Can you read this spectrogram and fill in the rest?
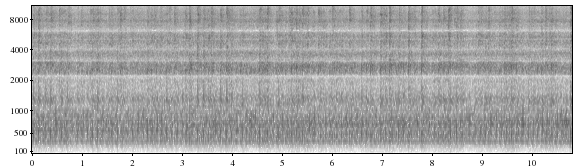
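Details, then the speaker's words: Rebuilt 50-year-old 100cc Homelite XP 1020 chainsaw, wide open: sustained flat screaming run without four-stroking burble; max about 10,500 rpm versus the 9,000 rpm book limit; over-revving. "oh oh all right it says it says on the books under uh chain interest chainsaw interest or something like that 9,000 RPMs are the highest as it should go"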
